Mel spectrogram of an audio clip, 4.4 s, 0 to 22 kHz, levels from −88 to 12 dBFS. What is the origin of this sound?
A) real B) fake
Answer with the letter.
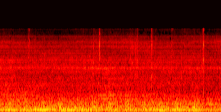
B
